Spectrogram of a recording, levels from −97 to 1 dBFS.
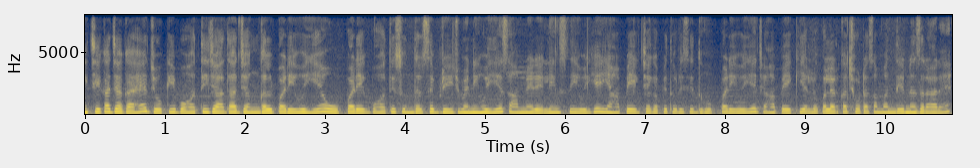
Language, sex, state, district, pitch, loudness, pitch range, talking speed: Marwari, female, Rajasthan, Nagaur, 220 Hz, -15 LUFS, 215-230 Hz, 275 wpm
